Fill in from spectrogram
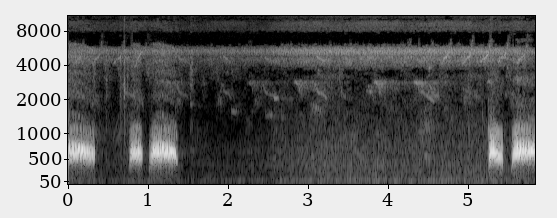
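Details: Spotted dove calling in the 'kích bổi' luring style. Loud, mellow coos come in a burst of three, followed by a quiet pause with faint background hiss, then two more coos.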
